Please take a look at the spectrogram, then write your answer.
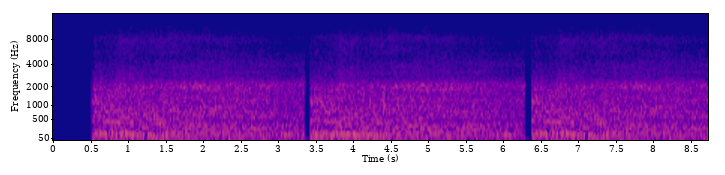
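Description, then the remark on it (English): A ram air turbine propeller, a small propeller that deploys when there is a hydraulic or other power failure, on a Boeing 787 as it crashes, gives off a steady, loud, rumbling whir like an engine drone. The same segment plays three times in a row, each break marked by a sharp cut. “what you're hearing is a small propeller which deploys on all planes when there is some type of hydraulic or other type of power failure”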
